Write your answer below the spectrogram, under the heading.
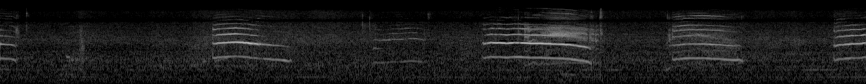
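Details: Kittens crying to help trap their feral mother: a run of five thin, high meows, each sliding down in pitch, spaced two to three seconds apart over a steady hiss and a faint high whine.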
